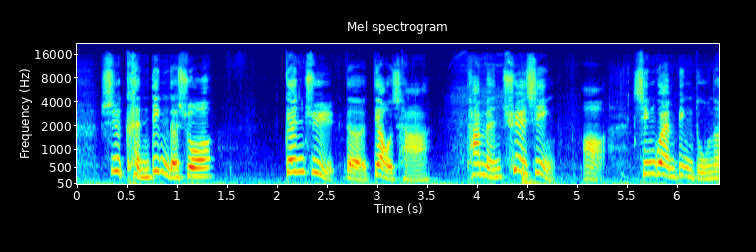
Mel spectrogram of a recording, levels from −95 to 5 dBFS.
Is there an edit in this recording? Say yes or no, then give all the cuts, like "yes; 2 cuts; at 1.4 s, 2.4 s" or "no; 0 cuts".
yes; 1 cut; at 2.7 s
